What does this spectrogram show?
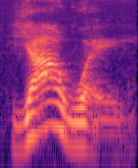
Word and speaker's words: Yahweh: it says the following while inclining to view the pronunciation Yahweh as the more correct way we have retained the form Jehovah because of people's familiarity with it since the 14th century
